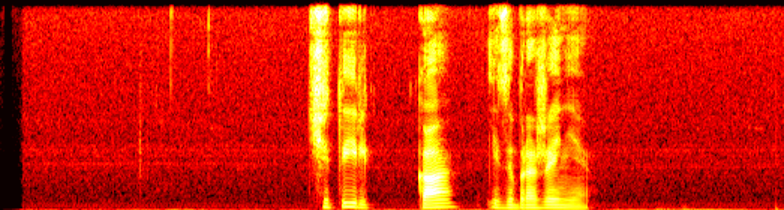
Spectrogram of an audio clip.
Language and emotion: Russian, neutral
